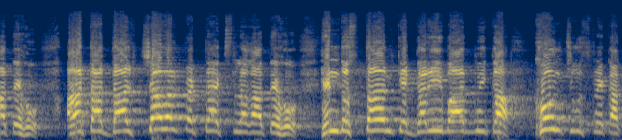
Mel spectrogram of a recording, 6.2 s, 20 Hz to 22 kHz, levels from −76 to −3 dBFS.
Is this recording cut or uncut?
uncut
